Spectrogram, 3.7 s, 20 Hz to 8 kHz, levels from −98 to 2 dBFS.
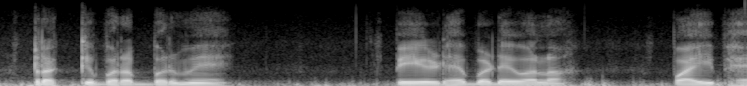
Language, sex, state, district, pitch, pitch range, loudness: Hindi, male, Uttar Pradesh, Shamli, 115 Hz, 110-120 Hz, -17 LUFS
